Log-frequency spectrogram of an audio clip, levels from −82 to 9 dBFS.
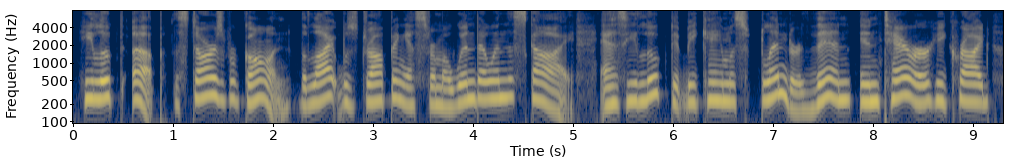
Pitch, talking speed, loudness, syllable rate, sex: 220 Hz, 195 wpm, -17 LUFS, 4.6 syllables/s, female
